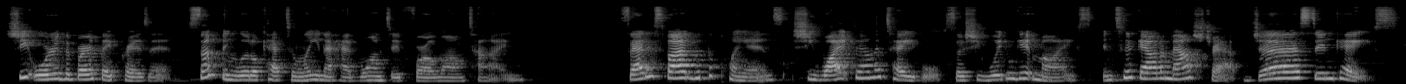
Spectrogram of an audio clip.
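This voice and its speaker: A woman reading a children's storybook aloud with deliberate, expressive phrasing, like a teacher with a young class. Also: medium pitch. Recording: echoey room.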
